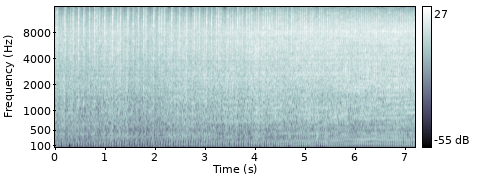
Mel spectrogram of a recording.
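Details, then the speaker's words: Briggs & Stratton 11 hp flathead single (model 25), first run after a year idle, cold start at about 60°F after a night in the 30s: rapid even popping beat that smooths as it warms, no knock or miss; runs well, burns a little. "that's a pretty good run engine there uh like I said it's the first time I ran it for a while and uh it burns a little"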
